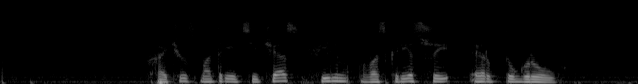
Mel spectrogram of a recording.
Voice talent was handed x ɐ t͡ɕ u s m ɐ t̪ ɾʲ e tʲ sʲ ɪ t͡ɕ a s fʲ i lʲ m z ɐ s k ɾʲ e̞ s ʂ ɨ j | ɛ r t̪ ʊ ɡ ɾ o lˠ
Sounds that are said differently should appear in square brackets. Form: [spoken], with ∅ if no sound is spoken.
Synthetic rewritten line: x ɐ t͡ɕ u s m ɐ t̪ ɾʲ e tʲ sʲ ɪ t͡ɕ a s fʲ i lʲ m [v] ɐ s k ɾʲ e̞ s ʂ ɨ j | ɛ r t̪ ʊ ɡ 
